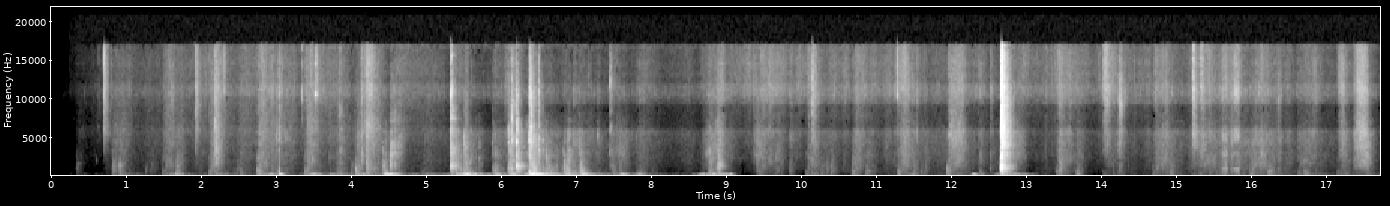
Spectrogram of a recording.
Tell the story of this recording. I walk to the window and open it. Then I walk around and turn off the light while walking past the switch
